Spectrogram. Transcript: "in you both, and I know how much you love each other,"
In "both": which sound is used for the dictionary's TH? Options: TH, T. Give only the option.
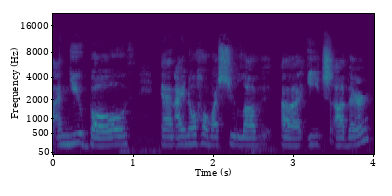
TH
